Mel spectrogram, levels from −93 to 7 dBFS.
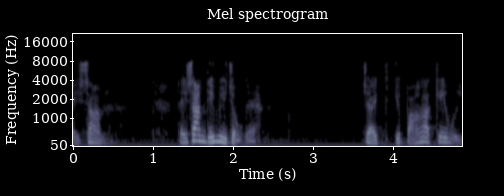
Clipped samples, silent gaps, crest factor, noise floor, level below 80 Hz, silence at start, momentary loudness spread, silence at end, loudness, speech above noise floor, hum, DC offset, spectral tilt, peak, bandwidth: under 0.1%; none; 24 dB; -72 dBFS; -72 dBFS; 0 s; 14 LU; 0 s; -45 LUFS; 28 dB; none; under 0.1%; -5.5 dB/octave; -22 dBFS; 7.6 kHz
